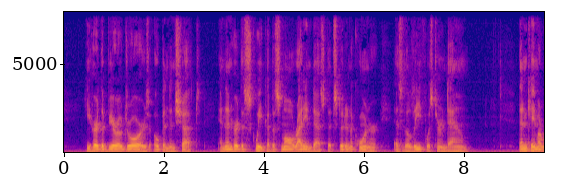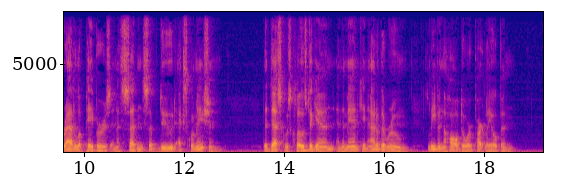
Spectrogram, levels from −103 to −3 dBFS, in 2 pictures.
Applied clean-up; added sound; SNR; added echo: none; none; none; none.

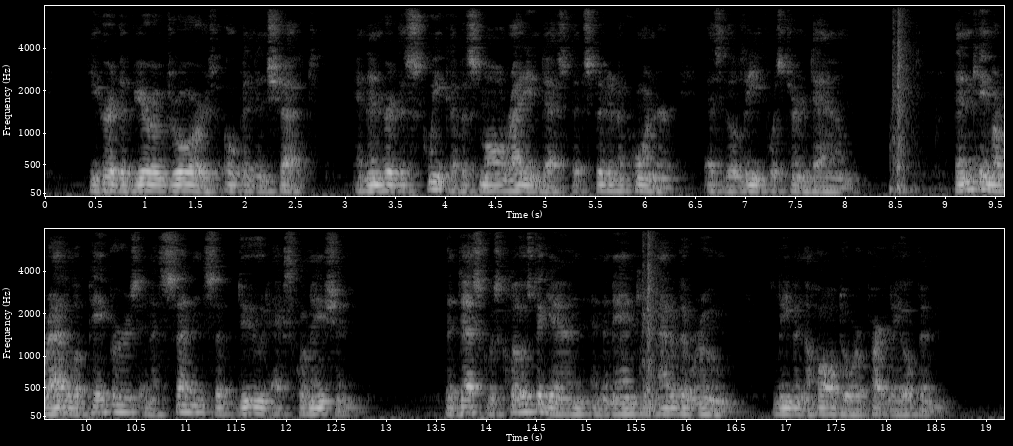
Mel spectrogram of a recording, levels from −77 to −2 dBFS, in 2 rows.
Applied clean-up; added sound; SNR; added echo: none; Slam; 13 dB; reverberation time 0.3 s.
